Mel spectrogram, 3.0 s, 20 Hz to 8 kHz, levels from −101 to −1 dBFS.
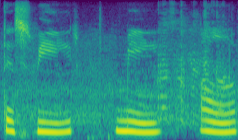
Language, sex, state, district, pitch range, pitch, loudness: Hindi, female, Haryana, Rohtak, 195-220 Hz, 205 Hz, -13 LUFS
